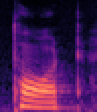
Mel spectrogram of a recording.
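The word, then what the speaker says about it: thought: है थॉट क्या है थॉट यहां पर भी जो जीएच है साइलेंट है थॉट हो गया टोट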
